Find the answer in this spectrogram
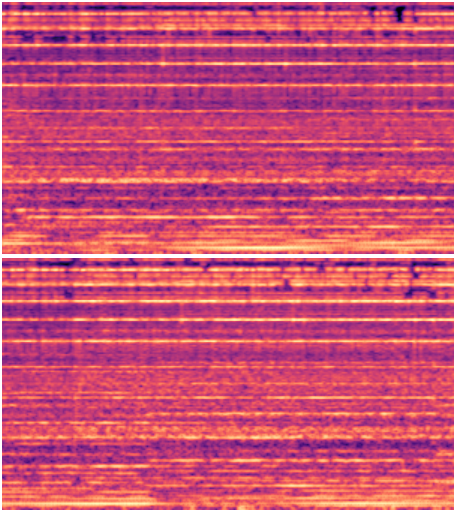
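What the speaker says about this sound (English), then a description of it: "Make the bell ringing stop!" An alarm bell rings without pause in the game Silent Storm, a steady metallic tone held for the whole stretch at constant loudness, with no talking over it.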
